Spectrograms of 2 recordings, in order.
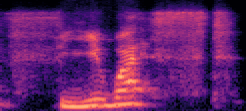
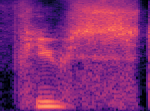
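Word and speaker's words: Fuest: It's Robert Fewest, F-U-E-S-T. Yeah, Fust. I think, I'm not sure.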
